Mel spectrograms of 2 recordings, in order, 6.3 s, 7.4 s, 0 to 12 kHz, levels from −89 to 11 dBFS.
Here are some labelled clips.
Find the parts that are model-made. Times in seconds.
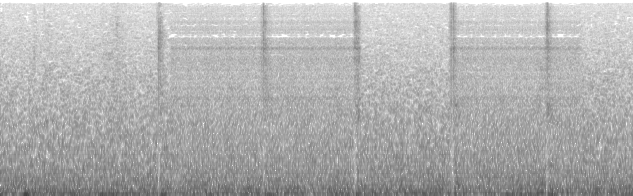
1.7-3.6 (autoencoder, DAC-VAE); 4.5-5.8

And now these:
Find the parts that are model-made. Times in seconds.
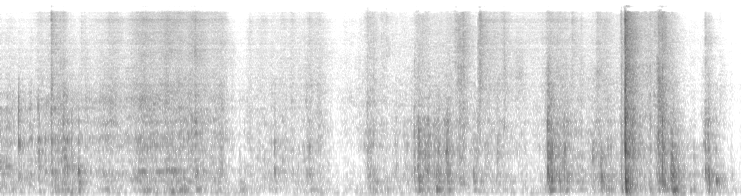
0.0-3.5 (autoencoder, DAC-VAE); 4.8-6.1; 6.9-7.4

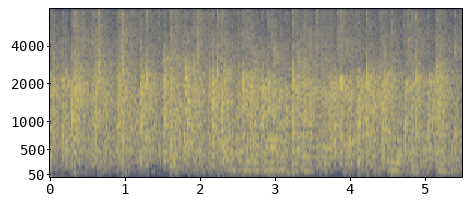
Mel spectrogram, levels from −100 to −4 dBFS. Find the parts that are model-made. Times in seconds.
3.3-3.9 (vocoder, Vocos)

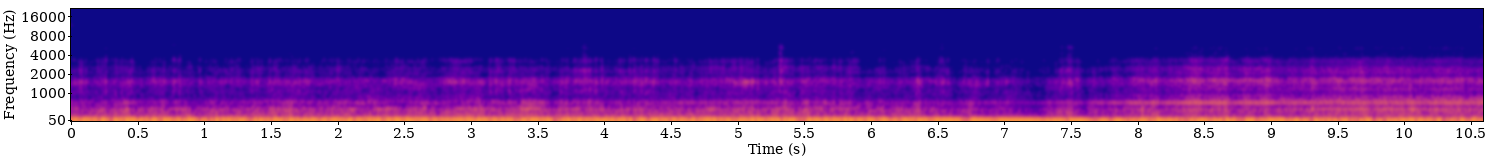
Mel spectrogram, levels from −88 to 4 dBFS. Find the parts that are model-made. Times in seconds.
2.1-3.1 (codec, SNAC)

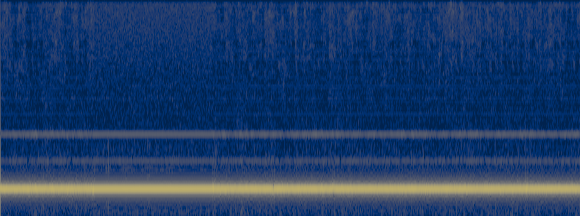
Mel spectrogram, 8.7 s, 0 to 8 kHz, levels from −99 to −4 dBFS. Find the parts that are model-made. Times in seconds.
0.0-1.4 (codec, HILCodec); 3.2-8.7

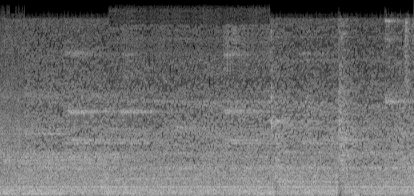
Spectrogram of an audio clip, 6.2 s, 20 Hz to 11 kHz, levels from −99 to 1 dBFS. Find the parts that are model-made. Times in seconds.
none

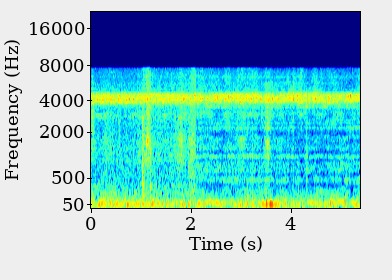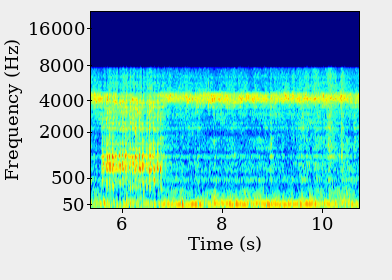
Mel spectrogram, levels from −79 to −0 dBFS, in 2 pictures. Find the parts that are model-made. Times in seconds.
2.1-10.7 (codec, SNAC)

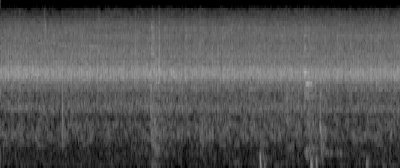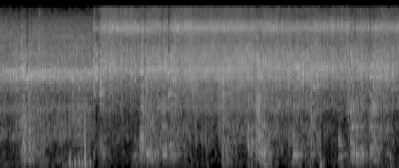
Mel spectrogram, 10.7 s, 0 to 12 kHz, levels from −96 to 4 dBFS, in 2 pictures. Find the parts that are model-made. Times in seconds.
7.8-8.8 (vocoder, Vocos)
